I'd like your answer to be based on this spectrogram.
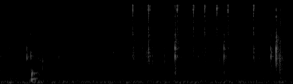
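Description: Logitech M185 mouse buttons clicked repeatedly up close, a quick run of small sharp plastic clicks in an uneven rhythm after a brief quiet start.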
